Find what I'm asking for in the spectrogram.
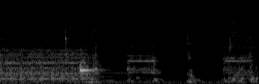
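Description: A machine embroiders a turkey-and-football applique block in a hoop, its motor running in short whirring, mechanical stretches that stop and restart, fairly quiet and close, with no voices.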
